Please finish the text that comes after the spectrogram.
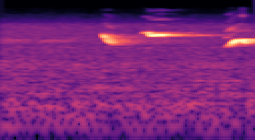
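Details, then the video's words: Javan grey-throated white-eye (opior jawa, cucak gentong) song used as a lure to prompt birds to sing more: three short, high whistled notes, the first and last sliding, over a soft steady background hiss. "pancingan burung opior jawa atau cucak gentong agar rajin bunyi"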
